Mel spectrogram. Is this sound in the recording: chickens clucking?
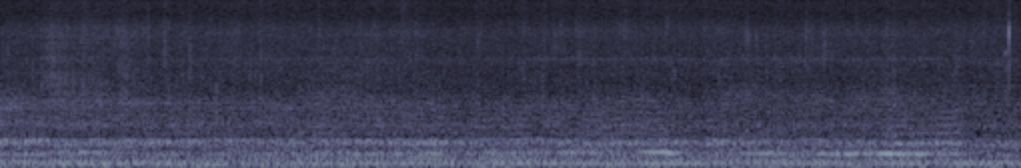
no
